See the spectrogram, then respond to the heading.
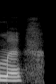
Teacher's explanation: Mim fathah bunyinya bukan mo tapi ma.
